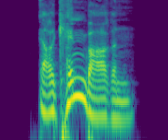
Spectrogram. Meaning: inflection of erkennbar: 1. strong genitive masculine/neuter singular 2. weak/mixed genitive/dative all-gender singular 3. strong/weak/mixed accusative masculine singular 4. strong dative plural
- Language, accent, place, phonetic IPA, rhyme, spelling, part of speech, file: German, Germany, Berlin, [ɛɐ̯ˈkɛnbaːʁən], -ɛnbaːʁən, erkennbaren, adjective, De-erkennbaren.ogg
